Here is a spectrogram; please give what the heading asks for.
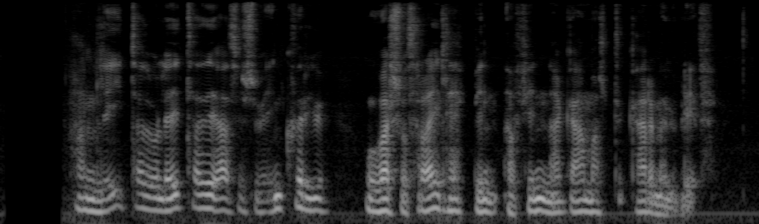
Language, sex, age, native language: Icelandic, male, 70-79, Icelandic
